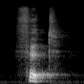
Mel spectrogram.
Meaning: vim, energy, pep, vitality
- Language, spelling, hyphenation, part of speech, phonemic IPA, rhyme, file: Dutch, fut, fut, noun, /fʏt/, -ʏt, Nl-fut.ogg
